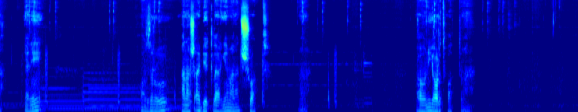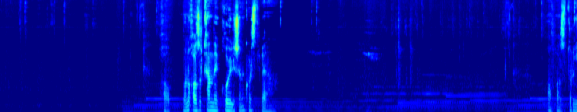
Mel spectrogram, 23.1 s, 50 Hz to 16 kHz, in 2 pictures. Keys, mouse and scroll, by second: 0.6 click, 1.1 click, 2.2 click, 3.1 click, 6.0 click, 6.4 click, 7.1 scroll, 8.2-8.8 scroll, 9.6-10.6 scroll, 9.7 click, 10.0 click, 12.0 click, 12.0 scroll, 12.8 click, 14.6 click, 14.9 scroll, 16.3 scroll, 17.1 click, 17.8 click, 19.6 alt+ц, 19.7 alt+ц, 23.0 click.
